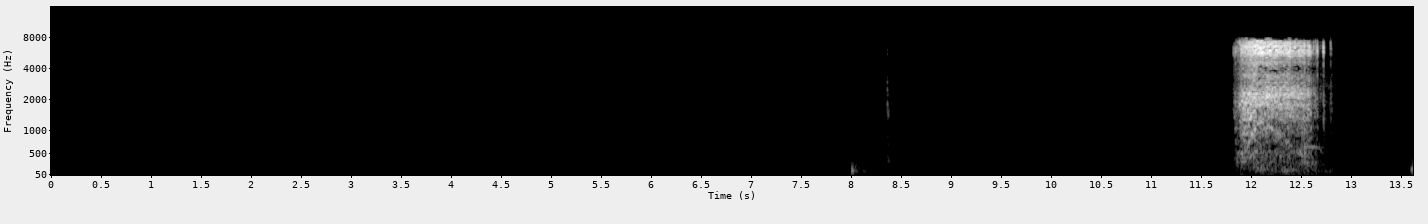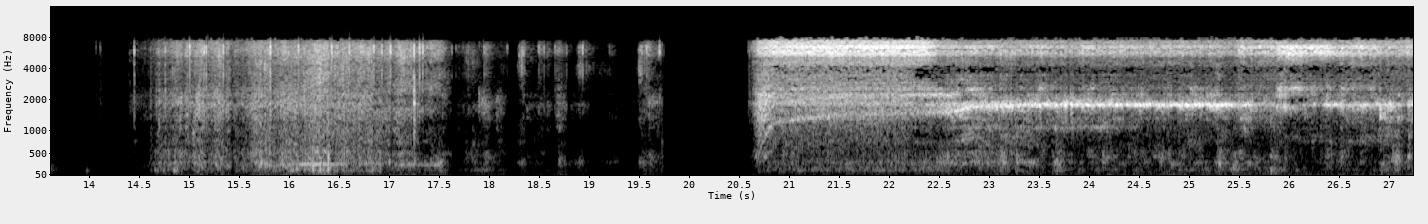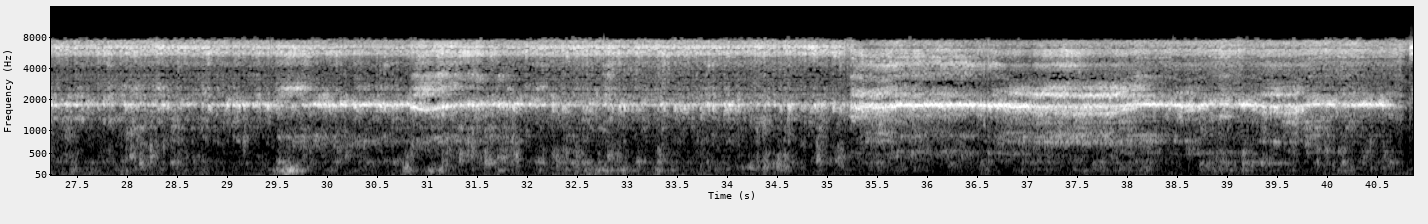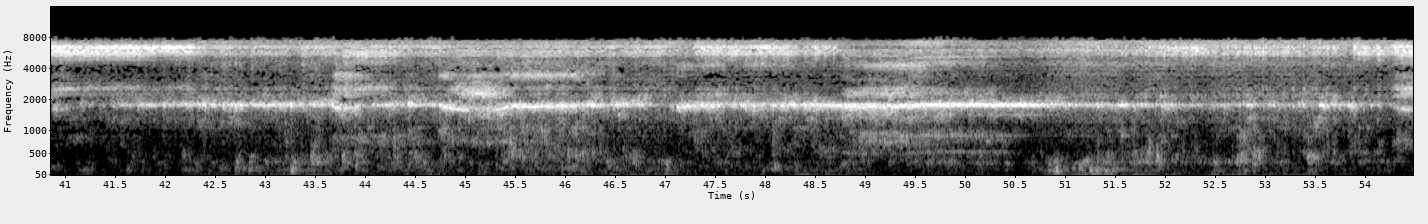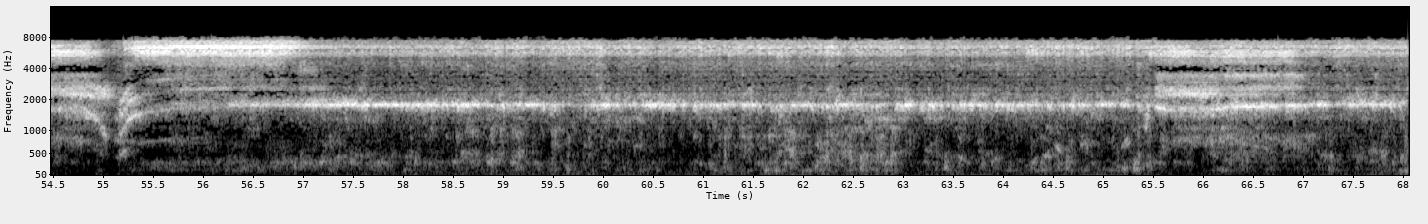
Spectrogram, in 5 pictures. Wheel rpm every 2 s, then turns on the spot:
0, 0, 0, 0, 0, 0, 10, 10, 20, 10, 70, 210, 230, 230, 230, 230, 230, 230, 220, 220, 230, 230, 230, 230, 230, 230, 230, 180, 230, 230, 230, 230, 230, 230.
14-20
